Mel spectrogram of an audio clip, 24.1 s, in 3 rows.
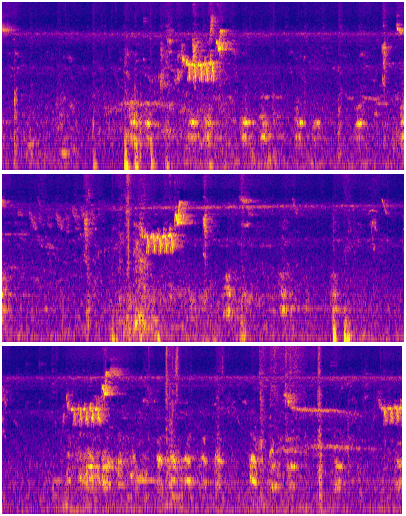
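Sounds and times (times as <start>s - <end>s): soft lower bird calls: 9.6s - 12.3s.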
